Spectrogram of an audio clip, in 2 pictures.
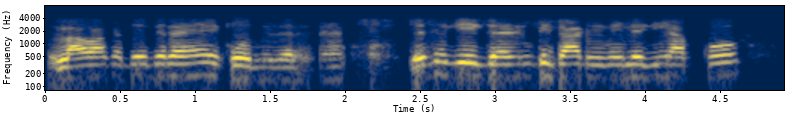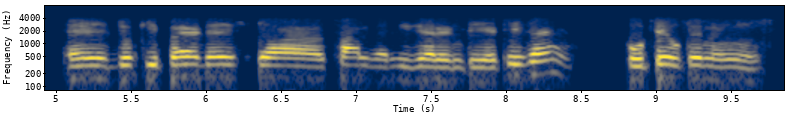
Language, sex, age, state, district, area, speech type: Hindi, male, 18-30, Uttar Pradesh, Ghazipur, urban, conversation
